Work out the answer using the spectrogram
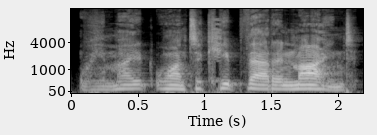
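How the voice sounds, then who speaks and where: A man playing a gruff, battle-worn hedgehog fighter in an audio drama, terse in manner. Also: medium pitch, fairly even intonation, a little slow, pushed and bright. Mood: wounded.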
